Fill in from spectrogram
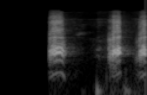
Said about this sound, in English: Oh, I hear some ravens. That means it's time for ravens calls.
